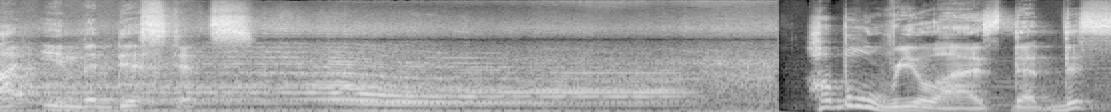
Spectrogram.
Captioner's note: train horn blowing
